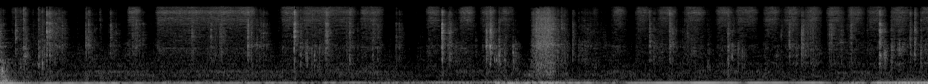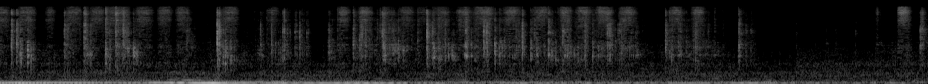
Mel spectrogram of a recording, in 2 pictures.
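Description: Aerosol spray-paint can hissing in many short bursts, over a low rumble.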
